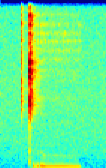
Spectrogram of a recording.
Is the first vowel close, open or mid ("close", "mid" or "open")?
close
